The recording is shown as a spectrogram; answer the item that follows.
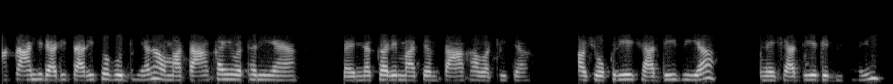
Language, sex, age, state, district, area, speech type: Sindhi, female, 30-45, Madhya Pradesh, Katni, urban, conversation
